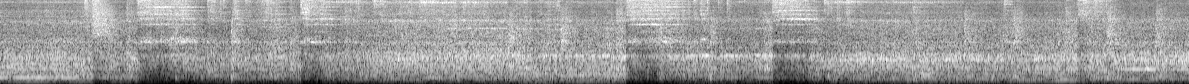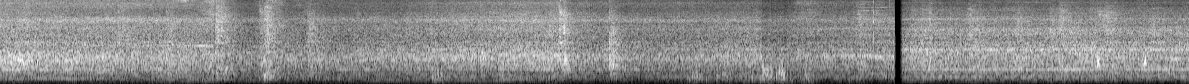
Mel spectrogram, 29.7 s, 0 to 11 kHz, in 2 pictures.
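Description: A Class 170 Turbostar diesel multiple unit runs past along the platform, its diesel engines running, with wheels squealing and clattering on the rails. About 26 seconds in, a sudden cut leads to a Class 323 electric unit approaching.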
